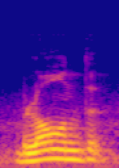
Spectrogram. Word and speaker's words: blonde: بلون، بلوند.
